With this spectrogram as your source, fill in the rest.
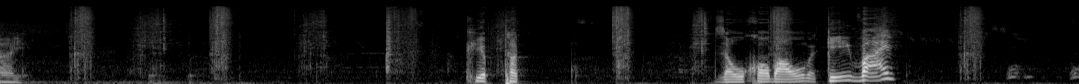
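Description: A shovel scrapes and digs into dry dirt, again and again.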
